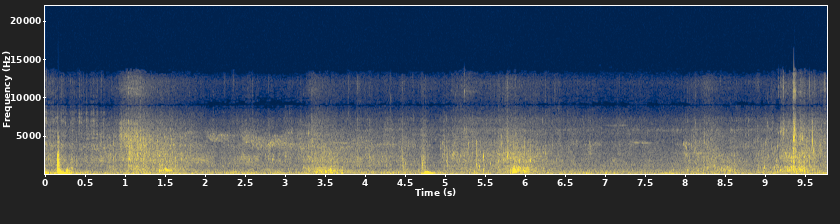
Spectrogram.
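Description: A fishing rod cast gives a sharp swish just after the start, the loudest sound here. Then steady low wind and water noise around the boat, with a few soft knocks and taps scattered through as the bait is worked back in.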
